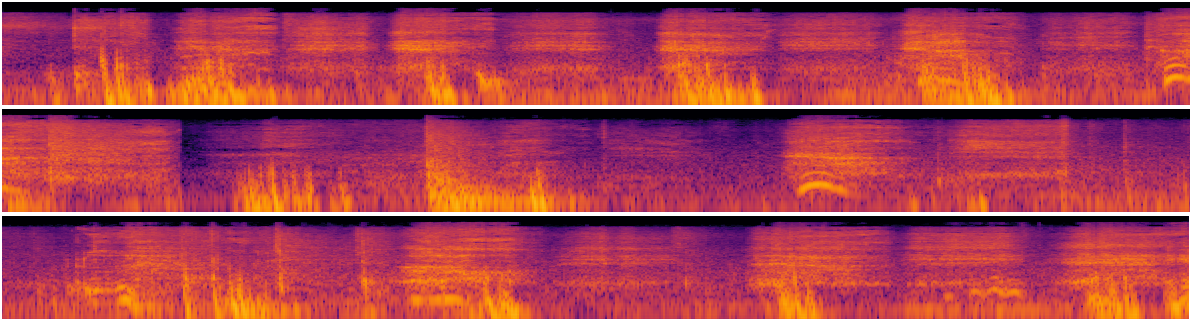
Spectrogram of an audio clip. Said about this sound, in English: But what I want you to listen out for is his comment at the end of this section of panicked breathing, where he has just done all the screaming and all the swearing and all the shouting, right?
